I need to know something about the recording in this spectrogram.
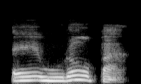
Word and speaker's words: Europa: es oe o diptongo Entonces esto se pronunciaría e urópa Europa Okay Europa Okay miramos la penúltima sílaba Esa es la penúltima sílaba Ah Es una vocal larga boca boca larga Entonces el acento estaría en Europa Europa y hay que pronunciar una vocal larga tenemos que decir Europa a ver una más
